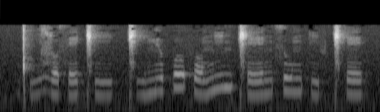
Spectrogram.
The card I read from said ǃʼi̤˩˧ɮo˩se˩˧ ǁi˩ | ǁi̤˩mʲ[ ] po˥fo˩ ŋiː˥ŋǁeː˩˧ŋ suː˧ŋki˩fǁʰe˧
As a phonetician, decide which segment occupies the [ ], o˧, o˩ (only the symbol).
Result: o˧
